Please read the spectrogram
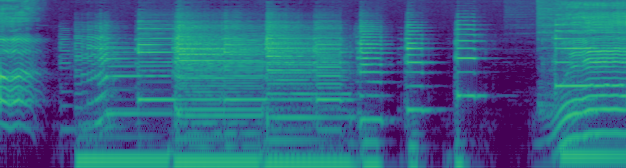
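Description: Live blues-rock band with electric guitar, bass guitar and drums playing loud full-band chords over a heavy bass note. The chords break into a few short stabs with brief silences between them, then slide upward into a long held chord.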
